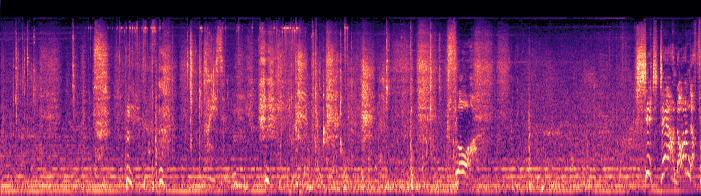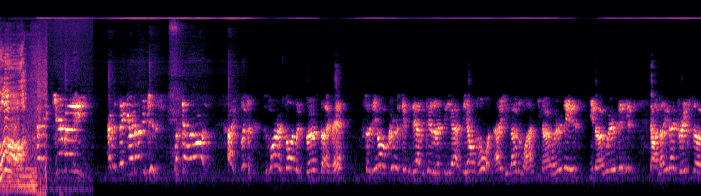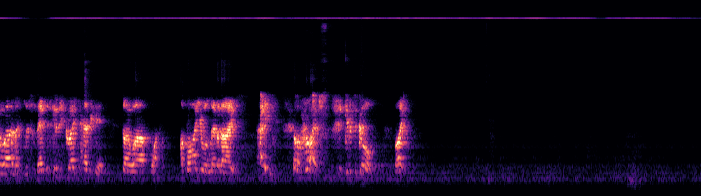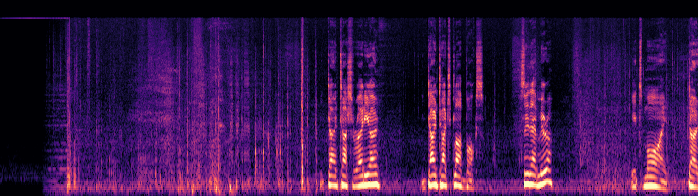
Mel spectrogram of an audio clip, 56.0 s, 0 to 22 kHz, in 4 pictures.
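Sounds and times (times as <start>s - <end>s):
boat engine droning: 0.0s - 15.0s
man speaking over telephone: 12.7s - 36.3s, 48.4s - 49.7s, 50.5s - 51.8s, 52.4s - 53.2s, 54.6s - 56.0s.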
